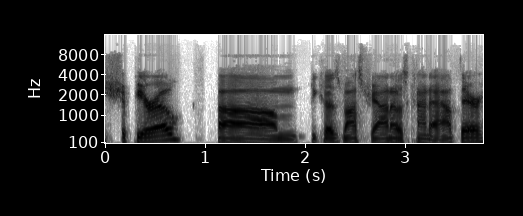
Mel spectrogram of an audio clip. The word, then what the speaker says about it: Mastriano: Is it Mastriani? Is that how you say it, the Republican candidate? – I think it's Mastriano, but yeah.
